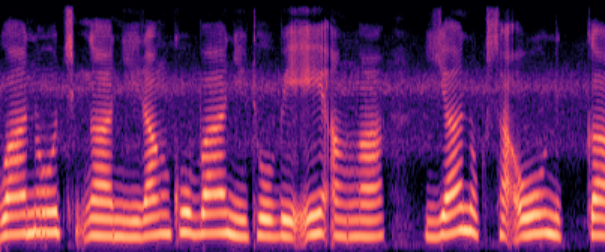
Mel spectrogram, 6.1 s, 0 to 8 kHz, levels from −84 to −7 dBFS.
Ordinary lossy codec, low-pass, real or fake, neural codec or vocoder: none; 7.2 kHz; fake; vocoder, 44.1 kHz, 80 mel bands, Vocos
